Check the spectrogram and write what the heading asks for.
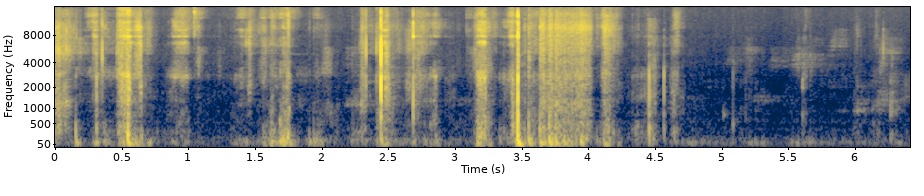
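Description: A metal spoon scraping and knocking against an aluminium handi as chicken and potatoes are spread into a biryani layer: a quick run of short scrapes and clinks that stops about five seconds in.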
